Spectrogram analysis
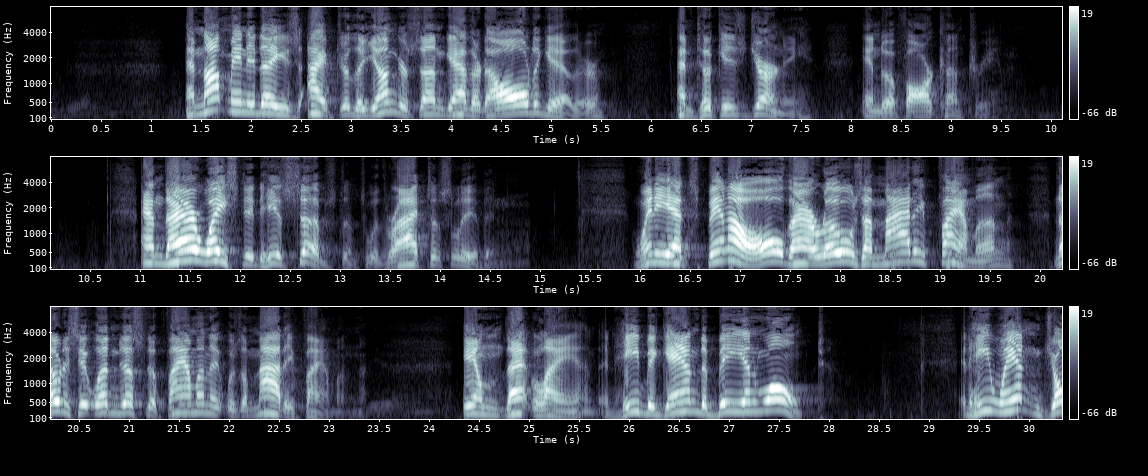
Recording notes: Recorded October 12, 2022 - Wednesday Evening Service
